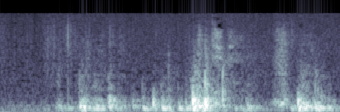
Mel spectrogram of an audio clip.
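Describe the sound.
Rattling jerks of a stuck bureau drawer being tugged, a few scraping, knocking bursts spaced unevenly with no voices.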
